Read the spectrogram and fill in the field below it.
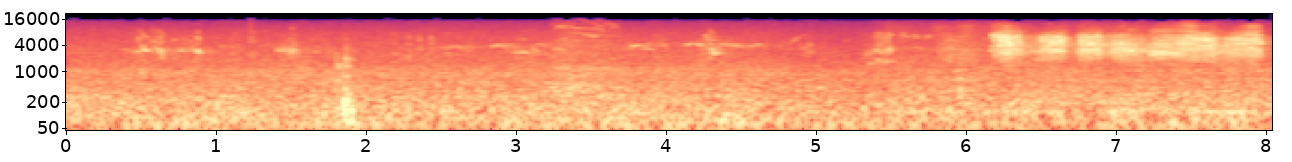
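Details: Thin high chirps from white-cheeked starlings raising young at the nest, followed by a loud, harsh, rapidly repeated chattering outburst in the final two seconds.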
